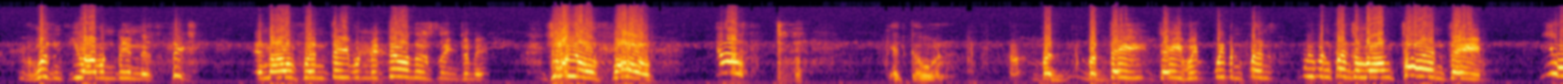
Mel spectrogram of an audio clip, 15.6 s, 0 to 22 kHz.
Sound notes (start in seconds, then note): 7.7 spits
